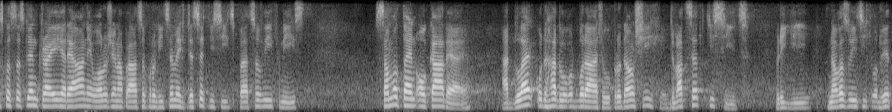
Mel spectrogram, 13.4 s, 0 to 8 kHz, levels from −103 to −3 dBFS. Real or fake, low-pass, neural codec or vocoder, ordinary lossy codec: fake; 7.2 kHz; codec, 24 kHz, 0.9 kbps, WavTokenizer, medium speech release version 1; Opus, 24 kbps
